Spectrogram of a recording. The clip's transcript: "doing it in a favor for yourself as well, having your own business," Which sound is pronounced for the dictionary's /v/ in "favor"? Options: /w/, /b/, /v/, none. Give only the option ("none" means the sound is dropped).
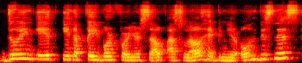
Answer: /b/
